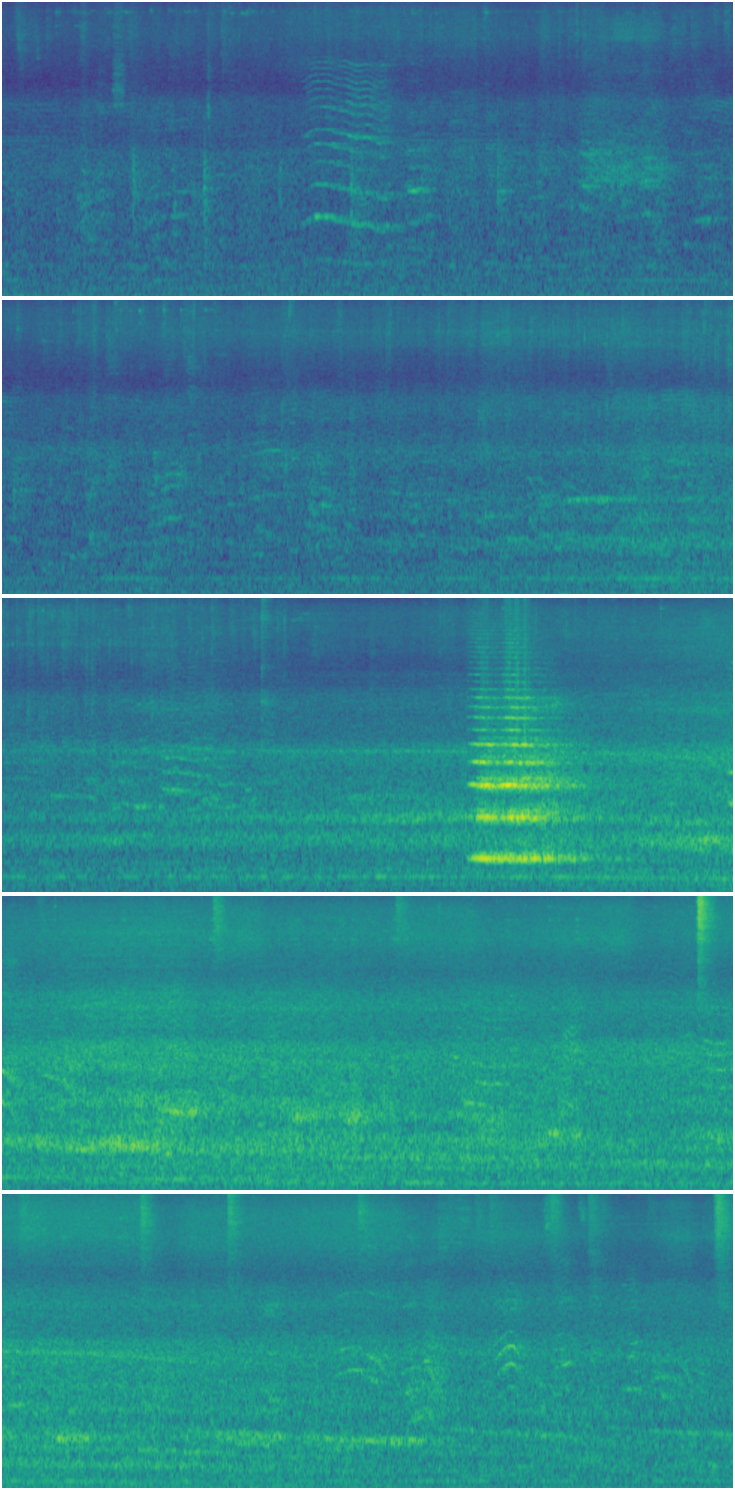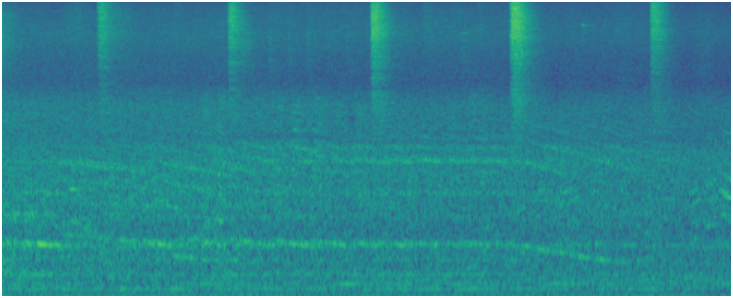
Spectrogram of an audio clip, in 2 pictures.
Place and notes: Minquan West Road Station, Taipei City - in the MRT stations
